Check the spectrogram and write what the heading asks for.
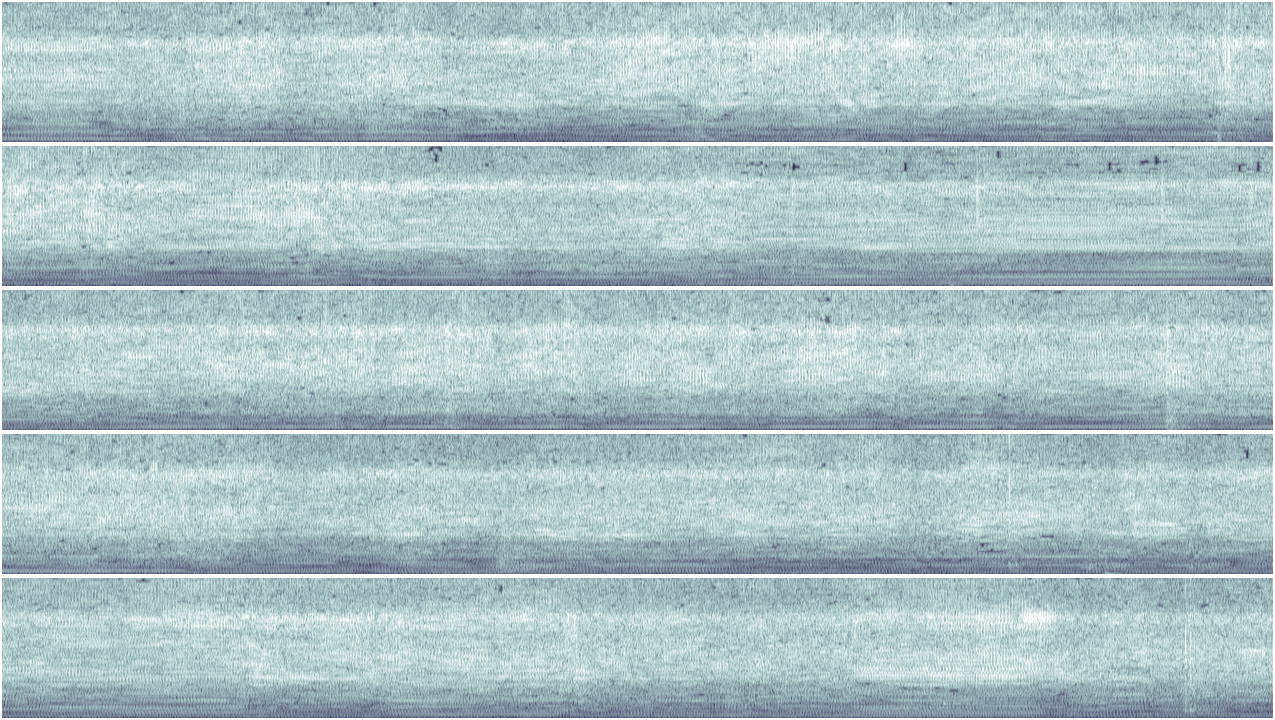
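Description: Electric dog grooming clippers running steadily with an even hum, trimming a Shih Tzu's head and ear fur.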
